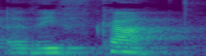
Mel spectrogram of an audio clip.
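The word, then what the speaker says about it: רבקה: depois dela vem Rebeca Rebeca se pronuncia rifka e é um dos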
